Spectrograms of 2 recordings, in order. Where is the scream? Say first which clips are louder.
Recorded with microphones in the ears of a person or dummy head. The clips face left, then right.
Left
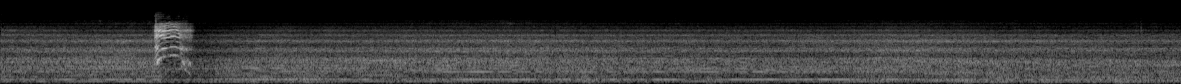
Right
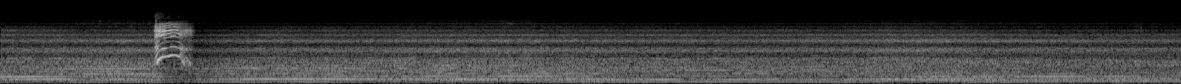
Right 3 dB; 20° left (ahead or behind).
